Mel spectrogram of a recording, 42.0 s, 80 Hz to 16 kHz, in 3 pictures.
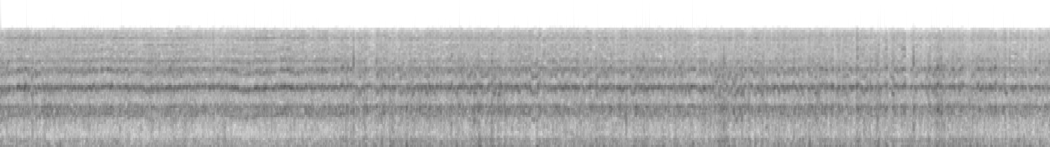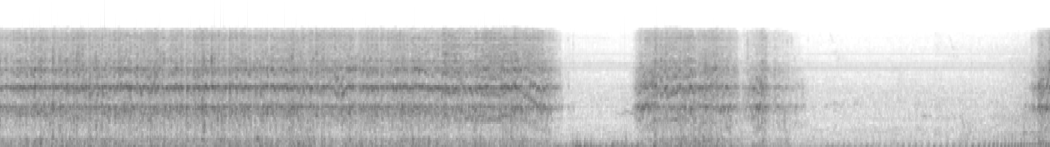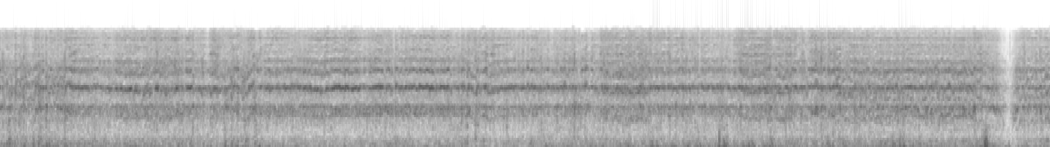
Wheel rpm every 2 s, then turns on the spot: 220, 230, 230, 230, 230, 230, 230, 230, 230, 230, 170, 70, 20, 0, 160, 220, 230, 230, 230, 220, 170.
none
